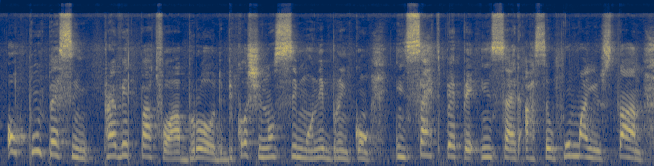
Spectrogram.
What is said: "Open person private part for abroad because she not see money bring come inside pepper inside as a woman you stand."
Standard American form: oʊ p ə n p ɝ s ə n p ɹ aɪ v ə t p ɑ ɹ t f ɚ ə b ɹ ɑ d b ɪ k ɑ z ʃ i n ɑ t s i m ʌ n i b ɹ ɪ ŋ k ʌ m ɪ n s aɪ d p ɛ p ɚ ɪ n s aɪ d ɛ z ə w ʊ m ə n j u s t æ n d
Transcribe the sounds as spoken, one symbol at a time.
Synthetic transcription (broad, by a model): oʊ p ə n p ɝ s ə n p ɹ aɪ v ə t p ɑ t f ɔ ə b ɹ ɑ d b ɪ k ɑ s ʃ i n ɑ t s i m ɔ n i b ɹ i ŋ k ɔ ɪ n s aɪ d p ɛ p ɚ ɪ n s aɪ d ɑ s ə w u m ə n j u s t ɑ n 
